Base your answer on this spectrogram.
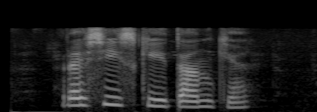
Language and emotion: Russian, neutral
